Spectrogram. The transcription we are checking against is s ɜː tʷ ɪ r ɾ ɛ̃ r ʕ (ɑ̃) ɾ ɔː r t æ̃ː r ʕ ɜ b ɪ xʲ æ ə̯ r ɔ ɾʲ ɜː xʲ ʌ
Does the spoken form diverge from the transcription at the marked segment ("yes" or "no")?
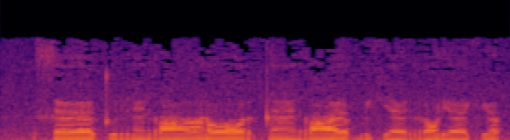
no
